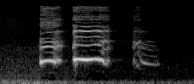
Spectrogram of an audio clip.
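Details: Several small Bantam roosters crowing back at a big rooster next door, sassing him. A short three-part crow: two loud, steady, bright syllables in quick succession, then a fainter falling tail, over a quiet background.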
